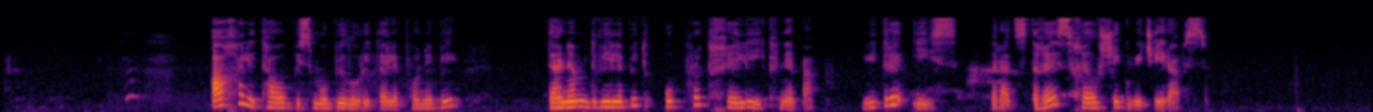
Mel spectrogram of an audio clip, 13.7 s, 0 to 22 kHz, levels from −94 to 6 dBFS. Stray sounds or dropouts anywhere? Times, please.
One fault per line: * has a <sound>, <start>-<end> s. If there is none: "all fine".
* has a sneeze, 1.2-1.8 s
